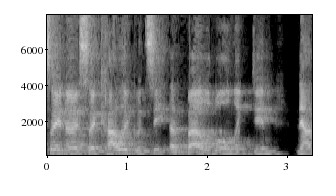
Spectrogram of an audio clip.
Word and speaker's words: Guzzi: And just so people know as well, so it's Carlo Guzzi, Guzzi, is that right? Yeah, no, you've got the pronunciation right.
